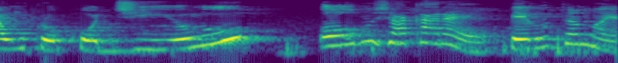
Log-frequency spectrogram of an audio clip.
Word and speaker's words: jacaré: é jaca sem aí mas tenta Agudo né na última sílaba jacaré relembre-se que tem aí na última sílaba o acento agudo gente Onde vive a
